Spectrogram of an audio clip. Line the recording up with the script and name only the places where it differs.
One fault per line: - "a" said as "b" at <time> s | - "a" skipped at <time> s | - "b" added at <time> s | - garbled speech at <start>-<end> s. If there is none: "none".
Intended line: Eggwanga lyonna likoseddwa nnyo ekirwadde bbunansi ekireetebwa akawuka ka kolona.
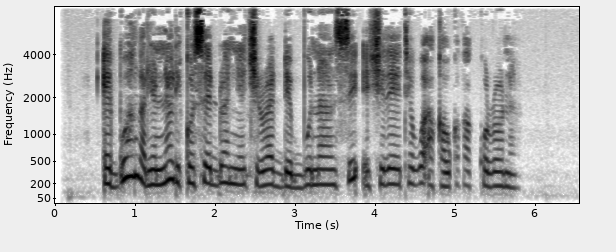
none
